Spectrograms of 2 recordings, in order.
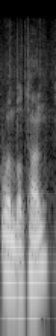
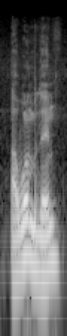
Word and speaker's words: Wimbledon: and his wife attending Wimbledon not Wimbleton Wimbledon and let's say it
